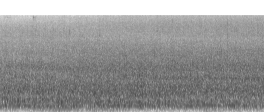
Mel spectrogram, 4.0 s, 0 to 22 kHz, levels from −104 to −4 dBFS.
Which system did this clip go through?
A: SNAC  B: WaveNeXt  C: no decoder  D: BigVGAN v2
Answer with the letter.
C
